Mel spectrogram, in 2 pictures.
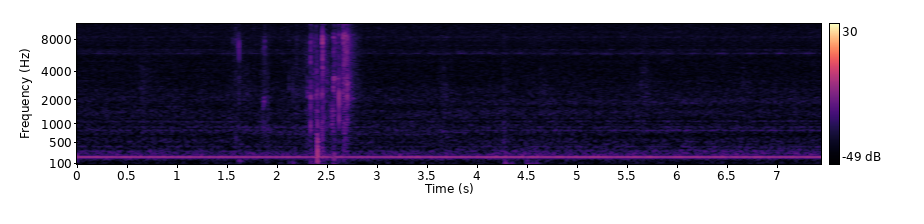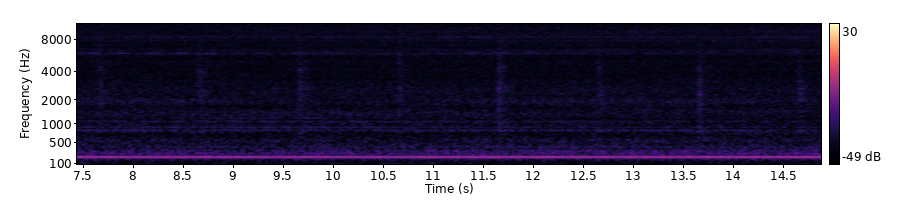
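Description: A steady low hum, with one sharp click about two and a half seconds in.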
